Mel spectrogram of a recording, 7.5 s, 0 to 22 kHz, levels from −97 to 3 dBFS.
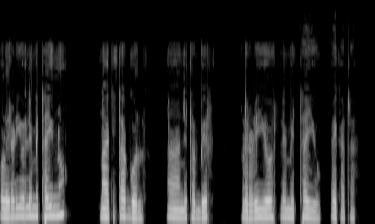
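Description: Speech that opens on an adaptive stream starting at a low bitrate: until 6.0 s nothing reaches above 9.8 kHz and codec smearing is stronger, then the treble returns at once with no gap, which fits a step from about 32 to 96 kbit/s AAC rather than a rebuffering dropout.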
